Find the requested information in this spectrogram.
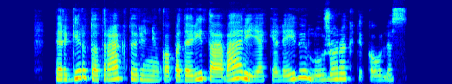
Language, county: Lithuanian, Šiauliai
